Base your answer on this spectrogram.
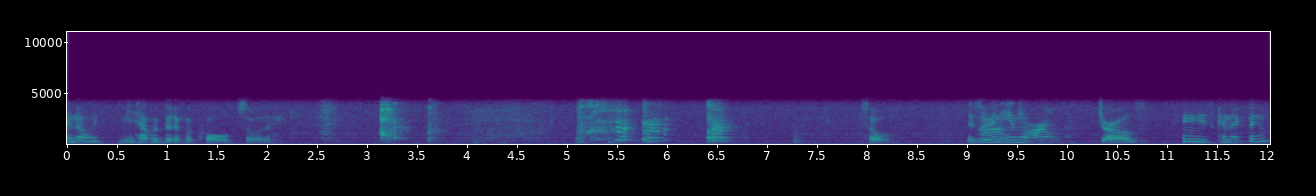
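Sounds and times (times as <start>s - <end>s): person coughing: 3.1s - 3.8s, 5.1s - 6.8s.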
